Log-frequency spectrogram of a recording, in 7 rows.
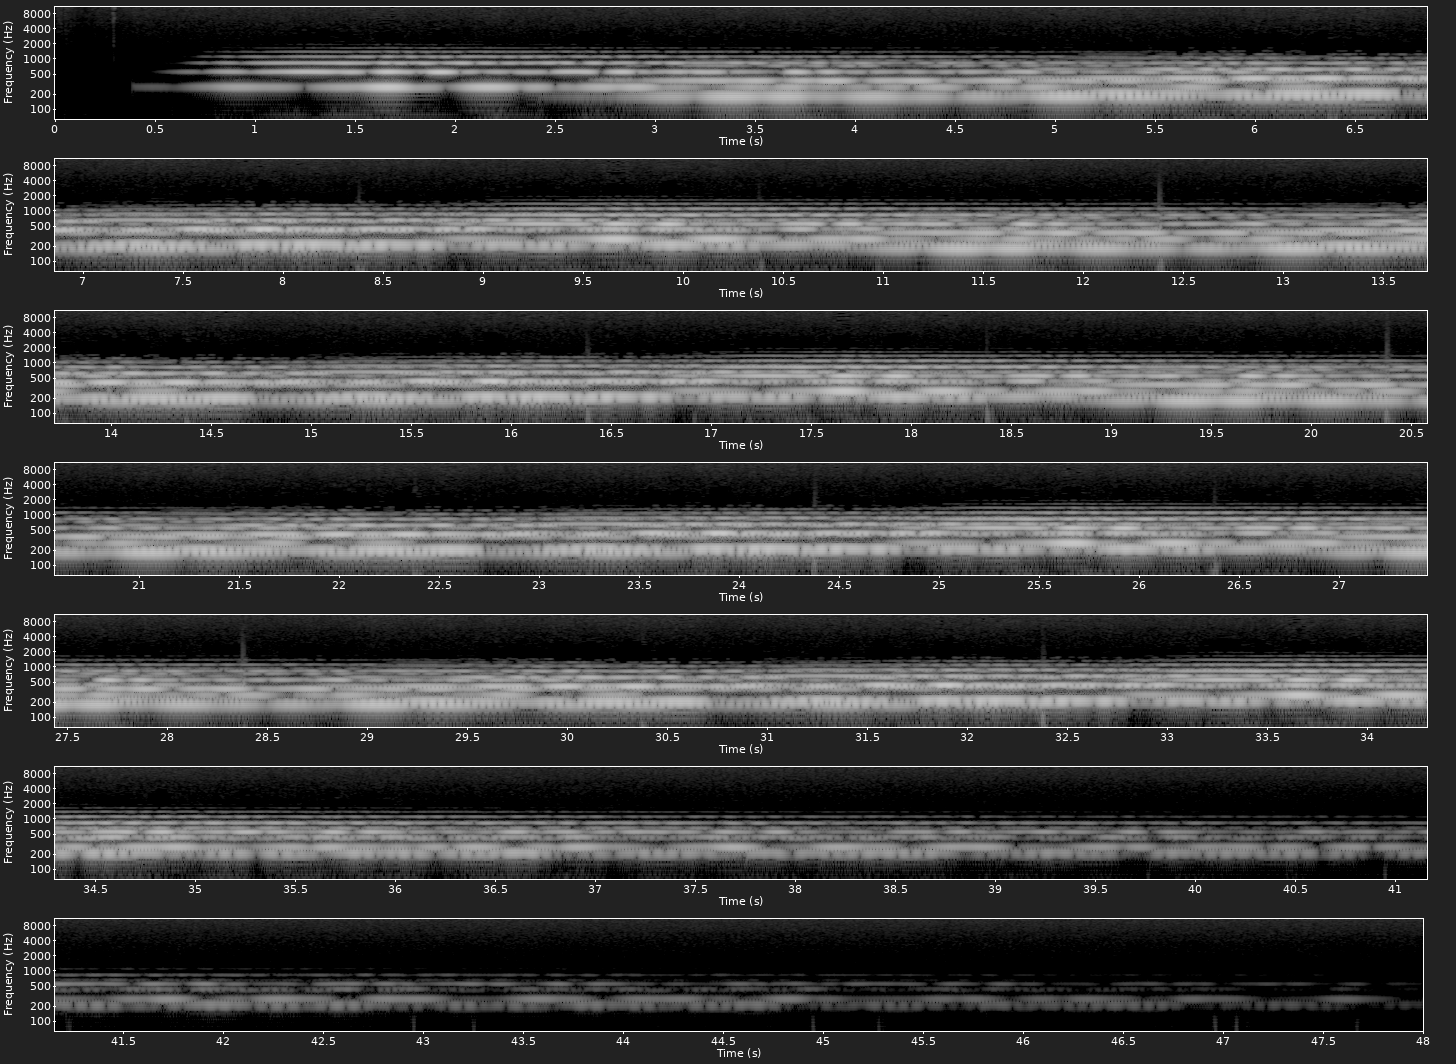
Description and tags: FM pad
A little loop of a pad in a volca FM synth, 120BPM.
ambiance, digital, electronic, fm-synth, fm-synthesizer, korg, pad, synth, synthesizer, volca, volca-fm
